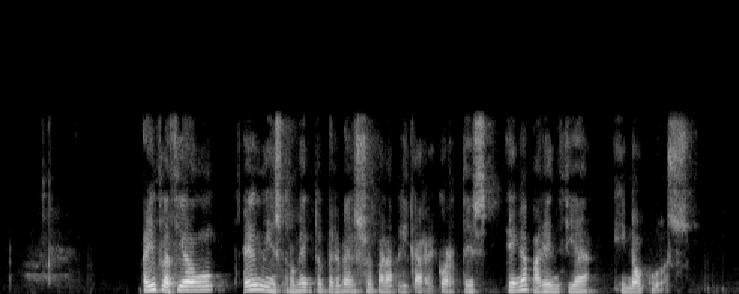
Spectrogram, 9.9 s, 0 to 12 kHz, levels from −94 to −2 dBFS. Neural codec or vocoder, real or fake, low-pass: codec, 16 kHz, 4 kbps, FreqCodec, smaller model; fake; 7.2 kHz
